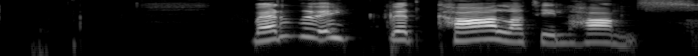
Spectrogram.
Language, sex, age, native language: Icelandic, male, 10, Icelandic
